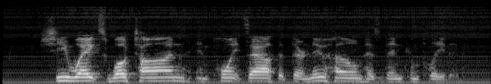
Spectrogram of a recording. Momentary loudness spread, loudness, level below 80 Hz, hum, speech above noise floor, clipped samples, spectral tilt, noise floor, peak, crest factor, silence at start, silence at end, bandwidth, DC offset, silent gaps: 13 LU; -19 LUFS; -48 dBFS; none; 22 dB; under 0.1%; -6.5 dB/octave; -41 dBFS; -2 dBFS; 16 dB; 0.45 s; 0.3 s; 16 kHz; under 0.1%; none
